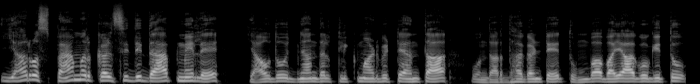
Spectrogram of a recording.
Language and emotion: Kannada, fearful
